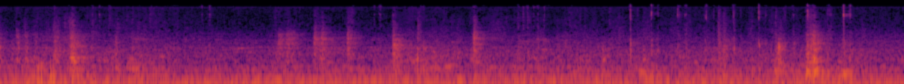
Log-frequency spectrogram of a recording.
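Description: A man speaks calmly through a microphone in a hall.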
